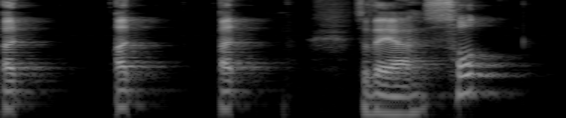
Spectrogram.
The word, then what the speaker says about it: 솥: But in Korean, the consonant sound stops and doesn't release. And so therefore we call it unreleased 디귿 sound.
